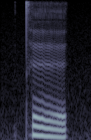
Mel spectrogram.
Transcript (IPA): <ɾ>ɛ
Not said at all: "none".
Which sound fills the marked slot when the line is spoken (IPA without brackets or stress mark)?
t̪ʰ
